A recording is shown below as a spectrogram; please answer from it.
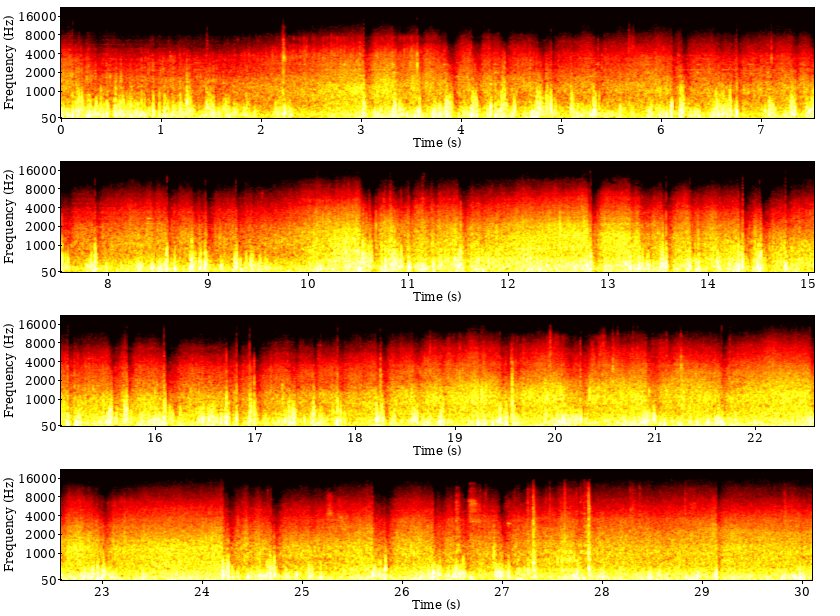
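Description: Wind buffeting the microphone over the road noise of a moving car, in a steady, gusty rush with no clear rhythm.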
